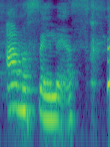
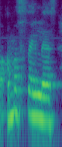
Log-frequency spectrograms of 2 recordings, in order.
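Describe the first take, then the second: First: I'MA SAY LESS drawn out slow and loud; emphatic repeat. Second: Said in the usual way. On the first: Real, not acted. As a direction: stretch "I'ma say less" slowly and punch it louder. Repeats it pointedly, then laughs.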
